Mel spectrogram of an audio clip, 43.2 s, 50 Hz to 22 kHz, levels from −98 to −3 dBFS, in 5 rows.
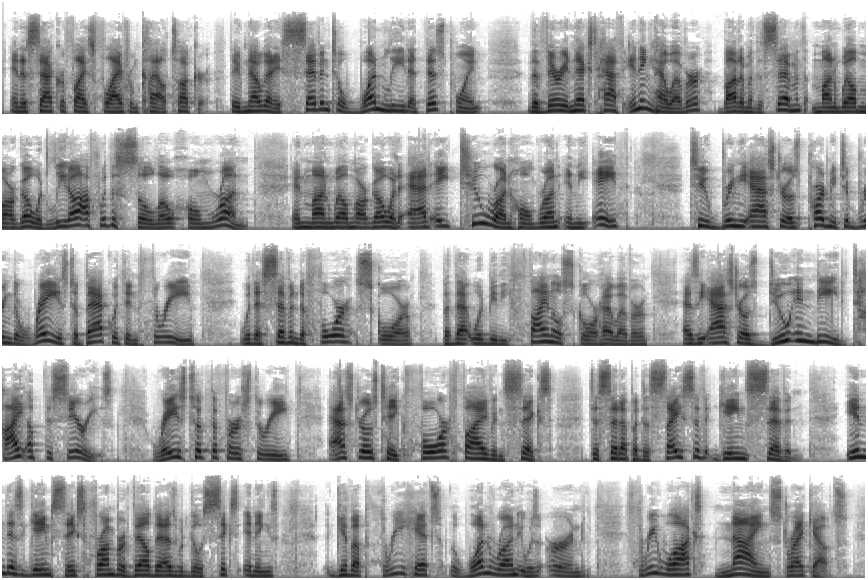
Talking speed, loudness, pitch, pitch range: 180 wpm, -17 LUFS, 165 Hz, 145-195 Hz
